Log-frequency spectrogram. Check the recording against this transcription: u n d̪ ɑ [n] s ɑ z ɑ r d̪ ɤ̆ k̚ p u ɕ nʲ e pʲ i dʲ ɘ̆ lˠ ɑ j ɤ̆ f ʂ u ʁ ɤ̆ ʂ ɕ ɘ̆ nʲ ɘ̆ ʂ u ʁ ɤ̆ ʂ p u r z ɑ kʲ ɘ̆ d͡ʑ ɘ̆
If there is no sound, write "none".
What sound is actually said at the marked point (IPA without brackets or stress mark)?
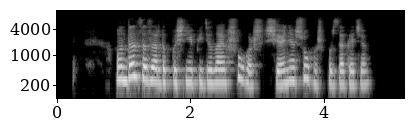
n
